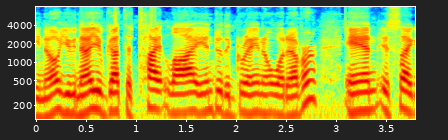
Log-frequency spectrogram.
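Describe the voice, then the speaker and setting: A man's plain, everyday voice, fairly high in pitch, with an American accent and ordinary pitch variation, in a dry, close sound with no echo over a quiet background. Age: 60s. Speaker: retired tour golf professional. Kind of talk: golf instruction demonstration in casual interview. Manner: conversational, relaxed.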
